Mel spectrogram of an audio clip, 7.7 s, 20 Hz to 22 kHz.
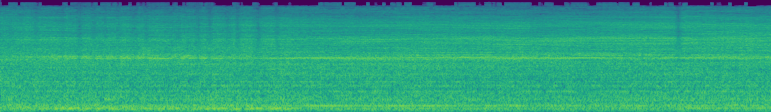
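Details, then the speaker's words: Thinklaser Lightblade 4060 60 W flatbed laser at about 17% power in high-frequency impact engraving zone, lenses correctly focused; steady high hiss with thin whistle on top; normal laser engraving. "now the interesting thing here is I'm right up at about 17% and you can hear that hissing noise that the cat is making that still the high-frequency impact engraving zone"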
